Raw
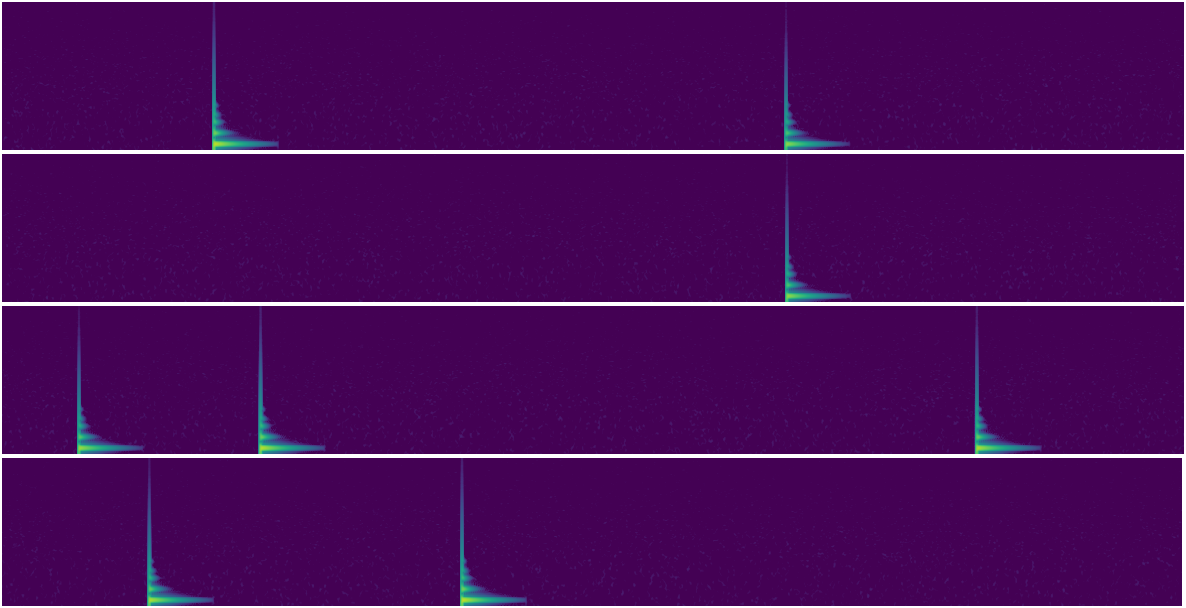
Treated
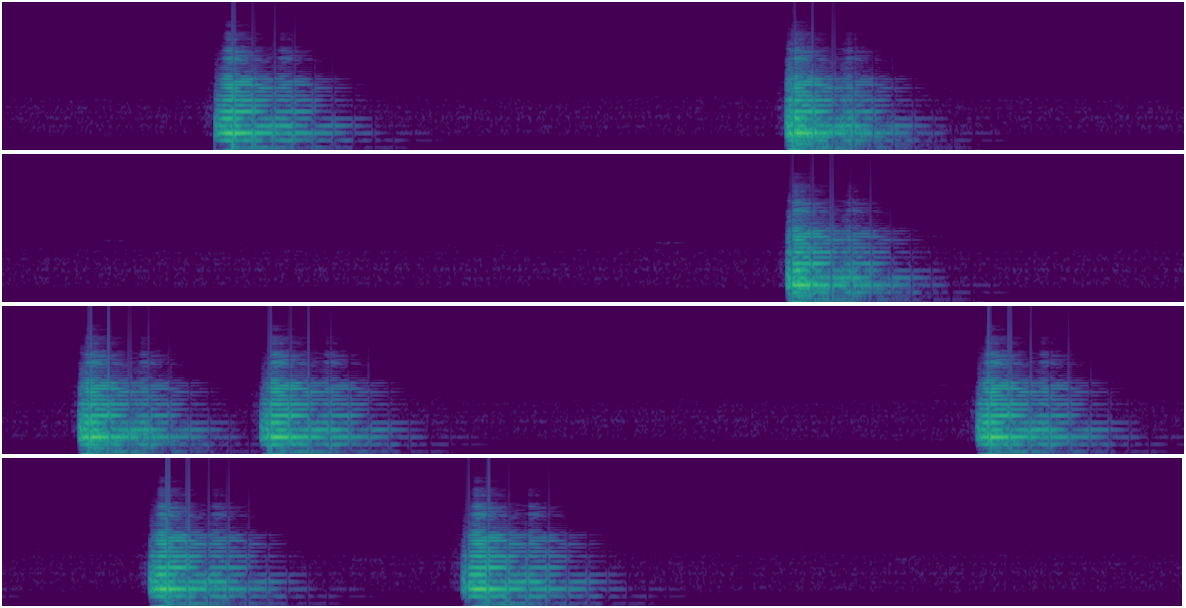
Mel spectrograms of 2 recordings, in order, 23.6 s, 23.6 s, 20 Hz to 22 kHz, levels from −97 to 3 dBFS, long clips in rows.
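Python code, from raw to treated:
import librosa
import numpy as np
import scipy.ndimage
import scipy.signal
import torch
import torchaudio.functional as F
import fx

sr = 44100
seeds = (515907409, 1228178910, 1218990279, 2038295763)

y = fx.cycle_switch(x, sr, every=2, mode='inverted')
y = scipy.signal.sosfilt(scipy.signal.butter(6, 480.0, 'highpass', fs=sr, output='sos'), y)
y = fx.noise_reduce_blind(y, sr, reduce_db=14)
y = scipy.signal.sosfilt(scipy.signal.butter(2, 1100.0, 'lowpass', fs=sr, output='sos'), y)
y = fx.over_compress(y, sr, threshold_db=-33.0, ratio=-0.5)
y = 10.0 ** (-35.0 / 20.0) * np.tanh(y / 10.0 ** (-35.0 / 20.0))
y = y + 10.0 ** (-14.5 / 20.0) * np.pad(y, (int(269 * sr / 1000.0), 0))[:len(y)]
y = fx.room_shoebox(y, sr, seeds[0], volume_m3=110.0, walls='mixed', distance_m=3.5)
y = fx.buffer_crackle(y, sr, first_s=0.35, period_s=0.1, block=512, kind='zero')
y = F.gain(torch.from_numpy(y), 2.0).numpy()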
